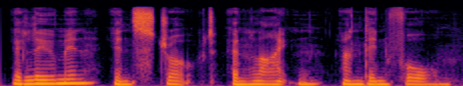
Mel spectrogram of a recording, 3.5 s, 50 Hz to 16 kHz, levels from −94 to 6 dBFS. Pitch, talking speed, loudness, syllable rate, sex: 145 Hz, 85 wpm, -22 LUFS, 4.0 syllables/s, male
